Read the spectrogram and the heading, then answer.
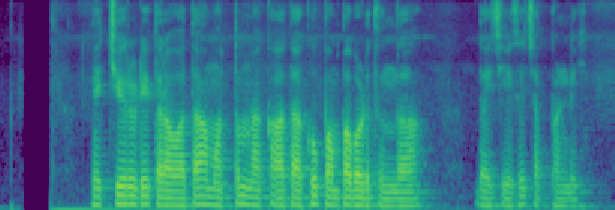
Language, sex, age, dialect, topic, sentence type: Telugu, male, 18-24, Central/Coastal, banking, question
